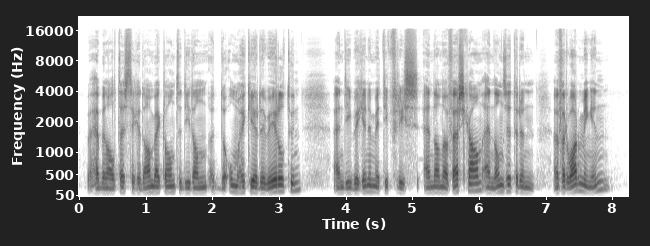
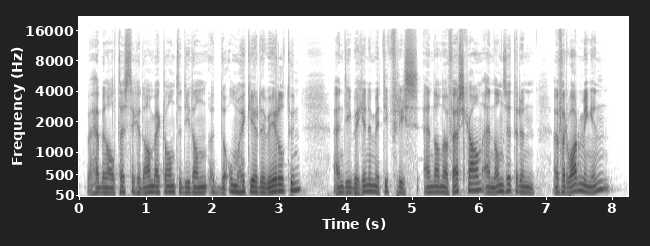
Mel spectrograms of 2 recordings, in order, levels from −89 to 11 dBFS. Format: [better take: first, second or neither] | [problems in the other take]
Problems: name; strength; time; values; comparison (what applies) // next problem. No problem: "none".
second | thin; somewhat; fading below 250 Hz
